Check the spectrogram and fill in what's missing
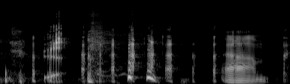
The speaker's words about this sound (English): This is burp sound effects again.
